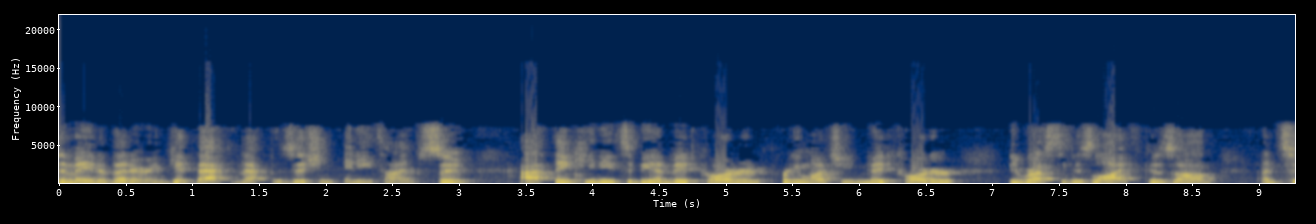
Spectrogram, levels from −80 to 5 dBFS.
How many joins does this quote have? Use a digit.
1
